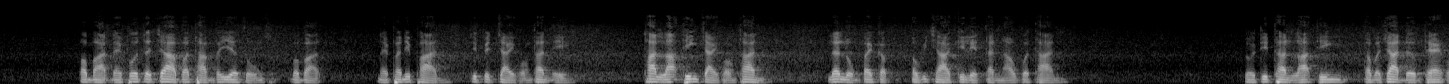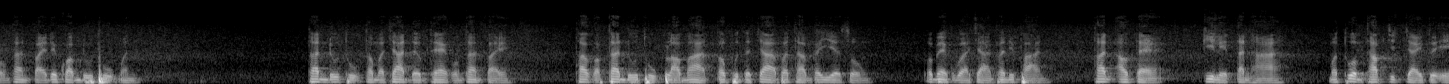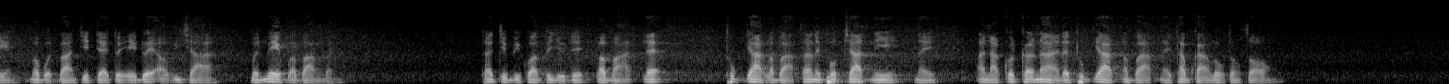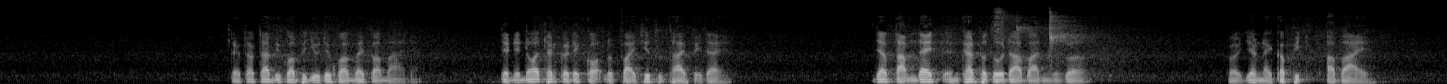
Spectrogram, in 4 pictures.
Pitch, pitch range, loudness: 105 Hz, 95-115 Hz, -24 LUFS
